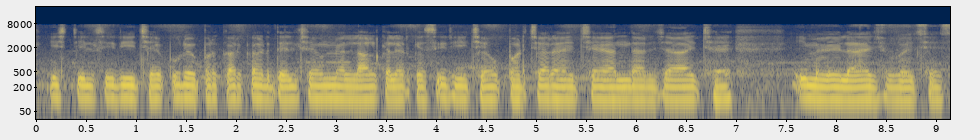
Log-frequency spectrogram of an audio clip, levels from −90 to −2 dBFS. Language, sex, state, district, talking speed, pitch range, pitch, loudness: Angika, male, Bihar, Begusarai, 155 wpm, 100-110 Hz, 105 Hz, -17 LUFS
